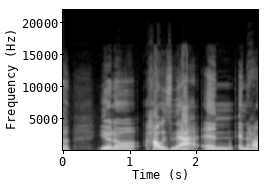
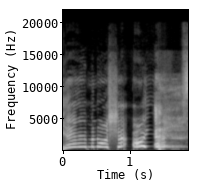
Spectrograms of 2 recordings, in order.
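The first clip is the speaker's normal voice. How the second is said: high, put-on patois brag; squeaky high patois bragging voice; mock Jamaican patois boast; slower than usual. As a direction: flex like a proud islander showing off a connection. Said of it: "me can flex, say".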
